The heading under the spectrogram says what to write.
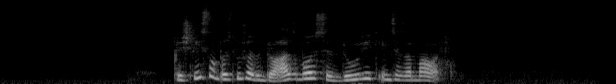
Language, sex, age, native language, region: Slovenian, female, 18-29, Slovenian, Drava region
